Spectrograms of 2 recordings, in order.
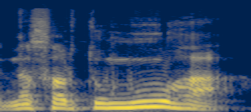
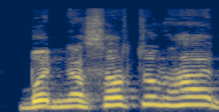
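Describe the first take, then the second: First: An extra u vowel comes before ha. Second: No vowel comes between the m and ha. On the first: The speaker calls it right. "we're gonna add a u on it, and then add a ha" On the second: The speaker calls it wrong. "nasartumha, no"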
